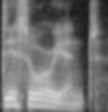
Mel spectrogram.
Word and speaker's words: disorient: Because it's all pronounced like an O. Not just or.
